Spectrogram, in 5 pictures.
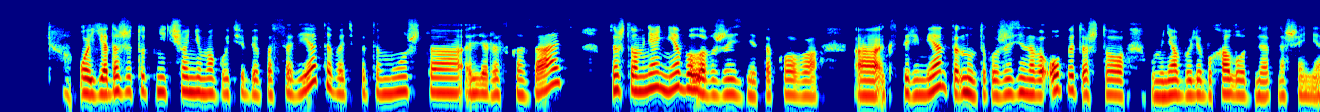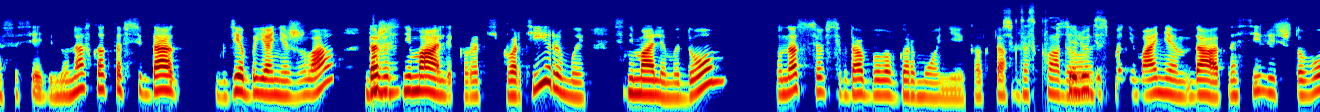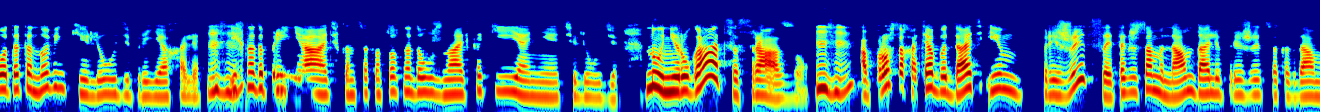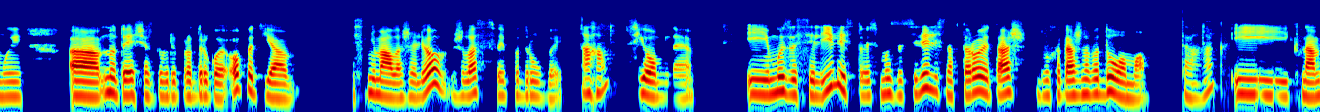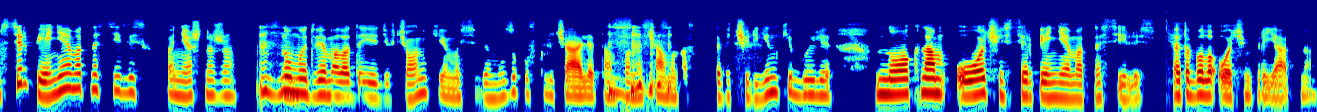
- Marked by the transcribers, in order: chuckle; stressed: "очень"
- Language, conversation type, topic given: Russian, podcast, Что делает соседство по‑настоящему тёплым для людей?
